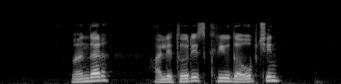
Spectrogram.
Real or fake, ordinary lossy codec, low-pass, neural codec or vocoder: real; none; 7.2 kHz; none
